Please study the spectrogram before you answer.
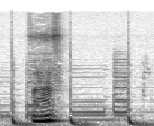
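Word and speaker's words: וו: 바브, 바브, 바브, 바브. 이 발음은 항상 V 발음을 나타냅니다.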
